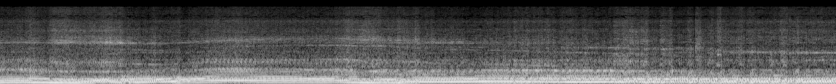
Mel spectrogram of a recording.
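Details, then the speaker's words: 1992 Toyota MR2 after the throttle cable and idle fix: a steady idle that picks up cleanly on several quick blips, with a responsive throttle and an even return to idle. Normal, healthy running. "it works um I really I really can't say anything bad it feels good uh the throttle is pretty responsive as I as I give it a go"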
